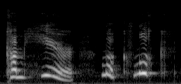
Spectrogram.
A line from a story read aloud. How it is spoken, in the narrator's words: she cried, beside herself with excitement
